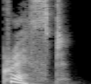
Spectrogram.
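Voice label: "crest", British English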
